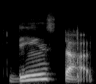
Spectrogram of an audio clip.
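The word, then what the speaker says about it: Dienstag: यहाँ पे आई के बाद ई आ रहा है तो ई ही साउंड ले लेंगे, देखो फिर से नियम आ गया अपना, फिर से रूल आ गया। इसको क्या बोलेंगे? डीन्सटाग।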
